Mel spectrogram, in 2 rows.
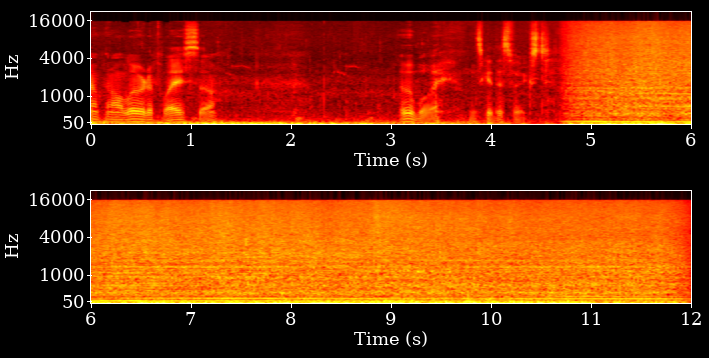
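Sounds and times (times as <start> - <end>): outboard motor drone: 4.6 - 12.0
wind and water rushing: 4.6 - 12.0.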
